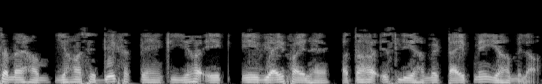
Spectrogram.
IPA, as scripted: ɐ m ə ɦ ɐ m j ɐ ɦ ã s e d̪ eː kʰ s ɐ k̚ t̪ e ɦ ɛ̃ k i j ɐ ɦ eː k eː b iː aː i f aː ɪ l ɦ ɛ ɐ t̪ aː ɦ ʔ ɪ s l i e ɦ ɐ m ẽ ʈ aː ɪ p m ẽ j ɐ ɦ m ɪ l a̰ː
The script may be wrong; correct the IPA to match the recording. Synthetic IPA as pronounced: ɐ m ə ɦ ɐ m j ɐ ɦ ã s e d̪ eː kʰ s ɐ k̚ t̪ e ɦ ɛ̃ k i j ɐ ɦ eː k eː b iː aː i f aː ɪ l ɦ ɛ ɐ t̪ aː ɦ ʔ ɪ s l i e ɦ ɐ m ẽ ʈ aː ɪ p m ẽ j ɐ ɦ m ɪ l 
